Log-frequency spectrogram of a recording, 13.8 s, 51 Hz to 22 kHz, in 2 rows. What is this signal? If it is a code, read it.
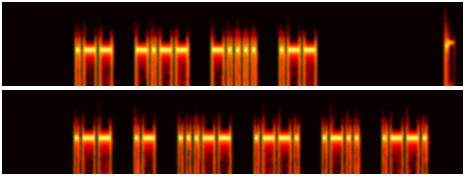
Morse code, heard as a keyed tone, about 20 wpm, spaced as for 14 wpm, 700 Hz. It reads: WY6W WA3PLP
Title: 161 Lesson 26g - Letter g - Call Signs 20wpm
